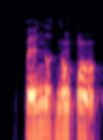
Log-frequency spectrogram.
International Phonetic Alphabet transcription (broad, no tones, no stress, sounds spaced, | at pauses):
k͡p ø n u d õ k͡p õ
